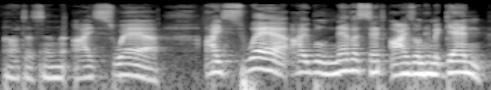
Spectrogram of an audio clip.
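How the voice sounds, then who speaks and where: A man acting a shaken, remorseful gentleman doctor in an audio drama, speaking formally and earnestly. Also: fairly high pitch, unhurried. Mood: agitated, insistent.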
